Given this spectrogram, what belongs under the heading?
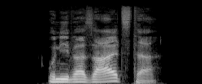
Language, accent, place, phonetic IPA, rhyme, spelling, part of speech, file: German, Germany, Berlin, [univɛʁˈzaːlstɐ], -aːlstɐ, universalster, adjective, De-universalster.ogg
- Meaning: inflection of universal: 1. strong/mixed nominative masculine singular superlative degree 2. strong genitive/dative feminine singular superlative degree 3. strong genitive plural superlative degree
